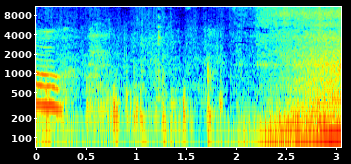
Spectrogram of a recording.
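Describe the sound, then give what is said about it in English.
A car engine being started in a garage, with rattling mechanical clicks and knocks that give way to a louder, continuous engine rumble toward the end. “Someone's trying to start our car. It's coming from the garage.”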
